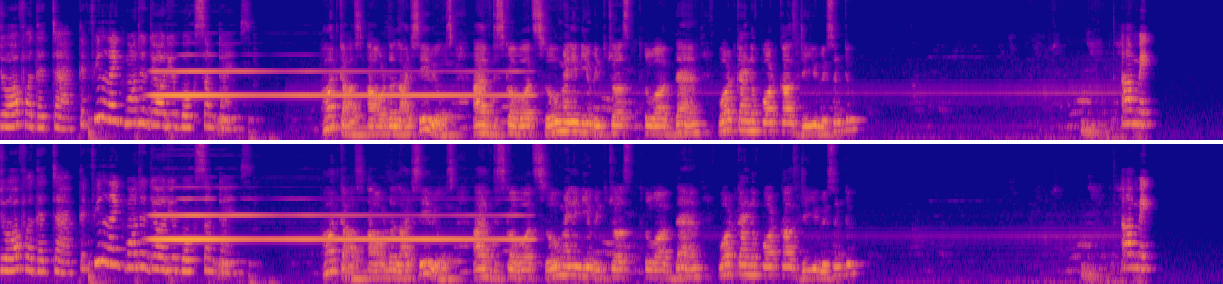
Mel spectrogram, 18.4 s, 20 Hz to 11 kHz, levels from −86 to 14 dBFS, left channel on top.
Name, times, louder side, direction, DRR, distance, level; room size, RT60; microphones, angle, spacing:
voice 1, 0.0-3.6 16.8-17.2, left 2 dB, 20° left, 0.6 m, -23 dB
Wind instrument woodwind instrument, 2.2-8.0, right 3 dB, 55° right, 0.5 m, -18 dB
voice 2, 4.8-12.9 16.0-16.6, left 4 dB, 80° left, 0.6 m, -21 dB
2.7 x 2.1 x 2.4 m
head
